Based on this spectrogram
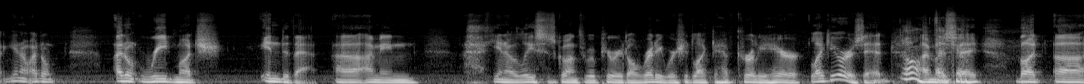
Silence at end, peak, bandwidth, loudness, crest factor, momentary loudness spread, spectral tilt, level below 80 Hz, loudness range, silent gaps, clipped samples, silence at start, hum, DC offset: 0 s; -4 dBFS; 11.5 kHz; -19 LUFS; 14 dB; 9 LU; -7 dB/octave; -36 dBFS; 3 LU; none; under 0.1%; 0 s; none; under 0.1%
